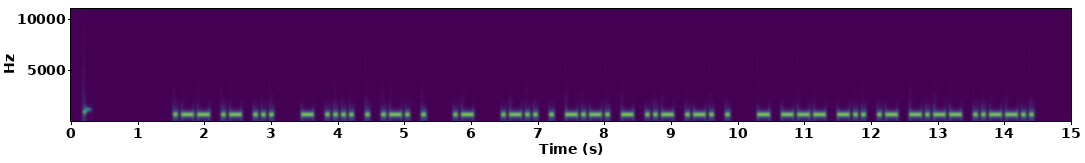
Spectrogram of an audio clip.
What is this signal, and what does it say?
Morse code, heard as a keyed tone, about 20 wpm, 700 Hz. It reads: WAS THERE A LECTURE TODAY?
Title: Sentences from Top 1600 Words 20wpm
